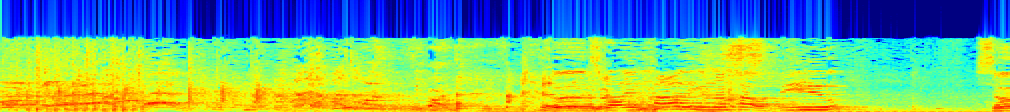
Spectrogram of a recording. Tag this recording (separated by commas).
Male singing, Speech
